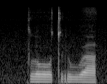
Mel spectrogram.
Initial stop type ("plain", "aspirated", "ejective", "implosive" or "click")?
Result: plain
